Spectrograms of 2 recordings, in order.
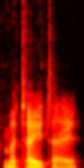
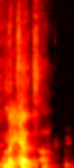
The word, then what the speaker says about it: Mateta: So it's Jean Philip Matete. Matete. That makes him sound posh. Matete. Matete, right? It's Mateta. It's Mateta. Mateta. All right, that's our little cockney. Right? Mateta, right?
